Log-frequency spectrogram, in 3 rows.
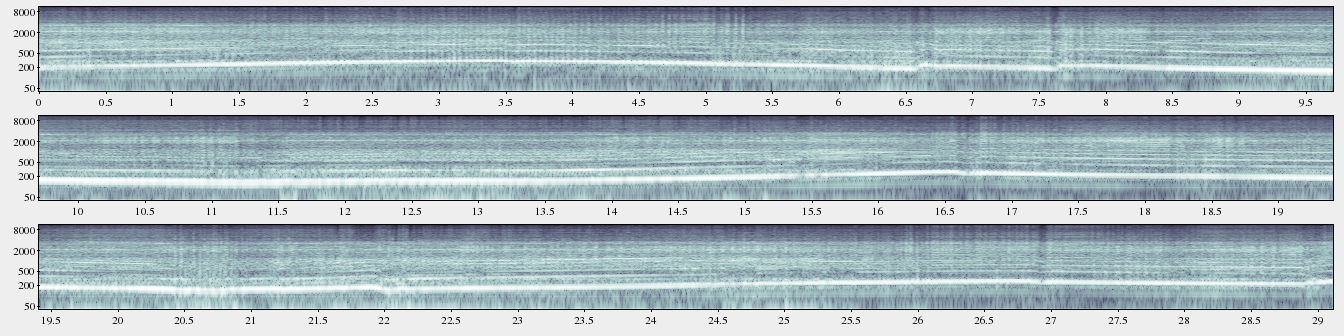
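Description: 2007 Suzuki GSX-R1000 K7 inline-four engine at high revs around a race track. It accelerates and brakes in several long swells, its pitch climbing and falling, with quick gear changes and throttle blips heard as short steps in pitch. Wind rush over the bike runs underneath.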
